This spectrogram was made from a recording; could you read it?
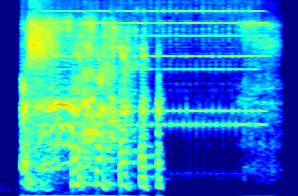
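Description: A telephone rings once with a bright electronic tone as a call comes in again during a live show: a busy, warbling burst of chiming notes that settles into steady high pitches before cutting off after a couple of seconds.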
